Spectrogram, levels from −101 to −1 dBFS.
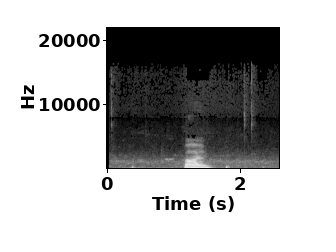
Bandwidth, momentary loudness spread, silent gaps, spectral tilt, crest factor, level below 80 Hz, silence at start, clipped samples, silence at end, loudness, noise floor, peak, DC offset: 4.7 kHz; 23 LU; none; -9.5 dB/octave; 18 dB; -50 dBFS; 0.35 s; under 0.1%; 0.75 s; -16 LUFS; -48 dBFS; -2 dBFS; under 0.1%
